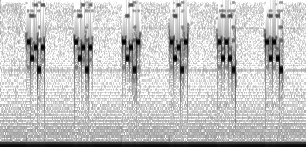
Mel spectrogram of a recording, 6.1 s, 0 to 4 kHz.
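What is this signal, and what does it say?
Five-tone selective call (ZVEI), heard as quick runs of five tones, tones of about 70 ms. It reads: 85737 85737 85738 85738 85853 85853
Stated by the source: ZVEI five-tone selective call received on an SDR.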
